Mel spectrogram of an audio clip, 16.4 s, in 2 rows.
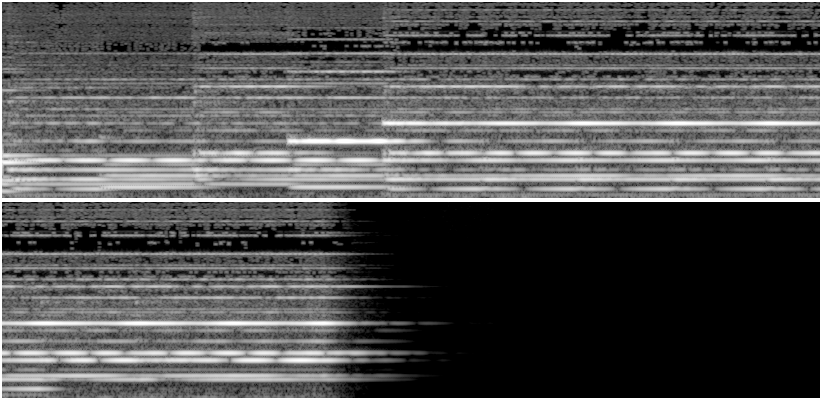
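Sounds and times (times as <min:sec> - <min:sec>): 
organ music: 0:00.0 - 0:11.8.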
